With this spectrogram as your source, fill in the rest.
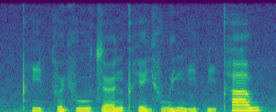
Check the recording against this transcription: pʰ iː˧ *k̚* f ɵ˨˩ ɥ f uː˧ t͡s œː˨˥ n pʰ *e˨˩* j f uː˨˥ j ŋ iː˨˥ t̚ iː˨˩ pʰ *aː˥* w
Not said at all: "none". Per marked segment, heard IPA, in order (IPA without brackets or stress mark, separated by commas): t̚, e˨, aː˥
